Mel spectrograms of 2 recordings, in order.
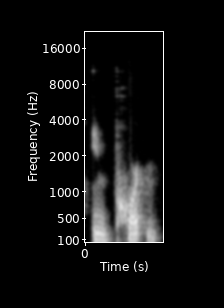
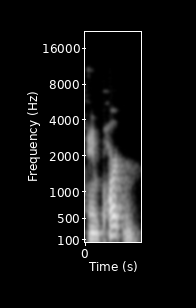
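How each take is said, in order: First: The second syllable has the vowel of store. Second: The second syllable has the vowel of car. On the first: The speaker calls it right. "but or like store and more" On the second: The speaker calls it wrong. "Not are like car and far"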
